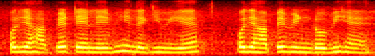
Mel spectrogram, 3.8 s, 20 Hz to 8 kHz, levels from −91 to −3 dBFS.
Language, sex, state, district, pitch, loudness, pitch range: Hindi, female, Uttar Pradesh, Saharanpur, 240 Hz, -16 LUFS, 230-255 Hz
